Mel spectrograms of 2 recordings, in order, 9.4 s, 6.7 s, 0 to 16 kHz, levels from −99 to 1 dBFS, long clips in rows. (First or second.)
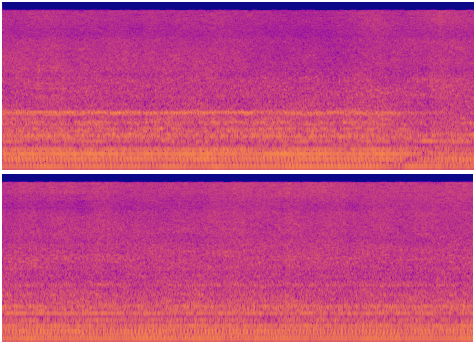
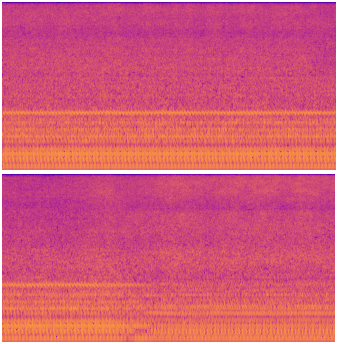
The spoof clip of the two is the first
